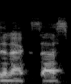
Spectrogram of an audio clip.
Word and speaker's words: INXS: I mean, I've learned over time that's NXS, but you know, nobody knew how to pronounce it unless you learned.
